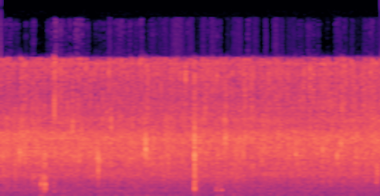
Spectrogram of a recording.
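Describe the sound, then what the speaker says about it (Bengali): Turmeric powder, chicken masala and chili powder fry in a pan for a chela fish curry, giving a steady soft sizzle with scattered faint crackles and pops, no voices. "এবার এই মশলাগুলোকে আমরা খুব ভালোভাবে ভাজা করে নেব।"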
